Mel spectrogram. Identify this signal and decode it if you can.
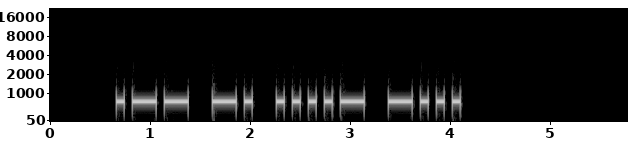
Morse code, heard as a keyed tone, about 15 wpm, 700 Hz. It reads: WN4B
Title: USA Call Signs - 4 Characters - Repeated 3x - 15wpm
